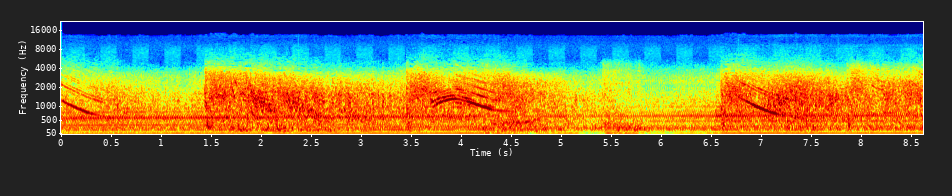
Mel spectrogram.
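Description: Edited soundtrack of a car driving fast, with a steady hum and a held tone underneath. Abrupt swells come in three times, each carrying falling whistle-like tones.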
